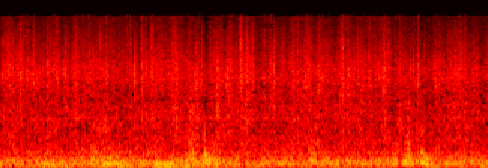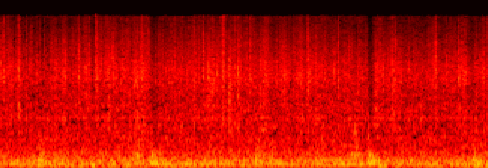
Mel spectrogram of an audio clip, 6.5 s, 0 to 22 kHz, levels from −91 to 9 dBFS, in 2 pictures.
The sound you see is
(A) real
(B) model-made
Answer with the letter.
A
